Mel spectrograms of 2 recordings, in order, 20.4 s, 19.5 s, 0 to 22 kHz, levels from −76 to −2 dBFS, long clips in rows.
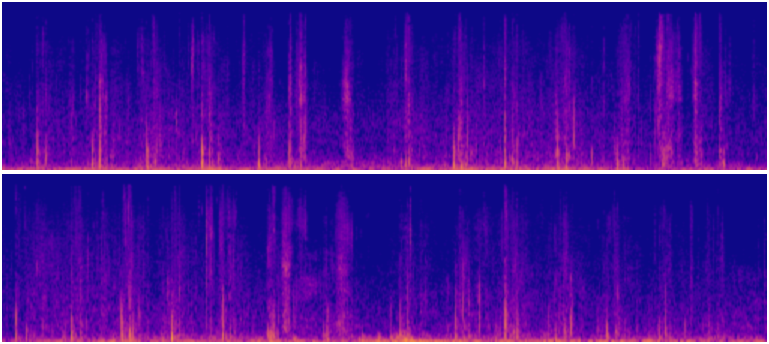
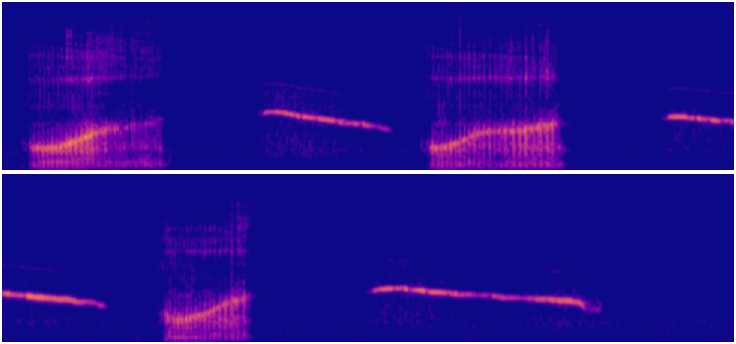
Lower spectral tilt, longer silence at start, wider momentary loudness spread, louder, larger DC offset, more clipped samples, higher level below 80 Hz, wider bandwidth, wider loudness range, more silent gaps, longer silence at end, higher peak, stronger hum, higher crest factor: first, -5 dB/octave vs -3.5 dB/octave; second, 0 s vs 0.35 s; second, 13 LU vs 17 LU; about the same, -38 LUFS vs -37 LUFS; neither; neither; first, -40 dBFS vs -74 dBFS; about the same, 17 kHz vs 16.5 kHz; about the same, 4 LU vs 6 LU; neither; second, 0 s vs 1.8 s; first, -8 dBFS vs -16 dBFS; neither; about the same, 28 dB vs 24 dB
